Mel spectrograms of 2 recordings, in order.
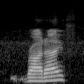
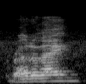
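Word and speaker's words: Raudive: Rodive? Yeah. Rodave?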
